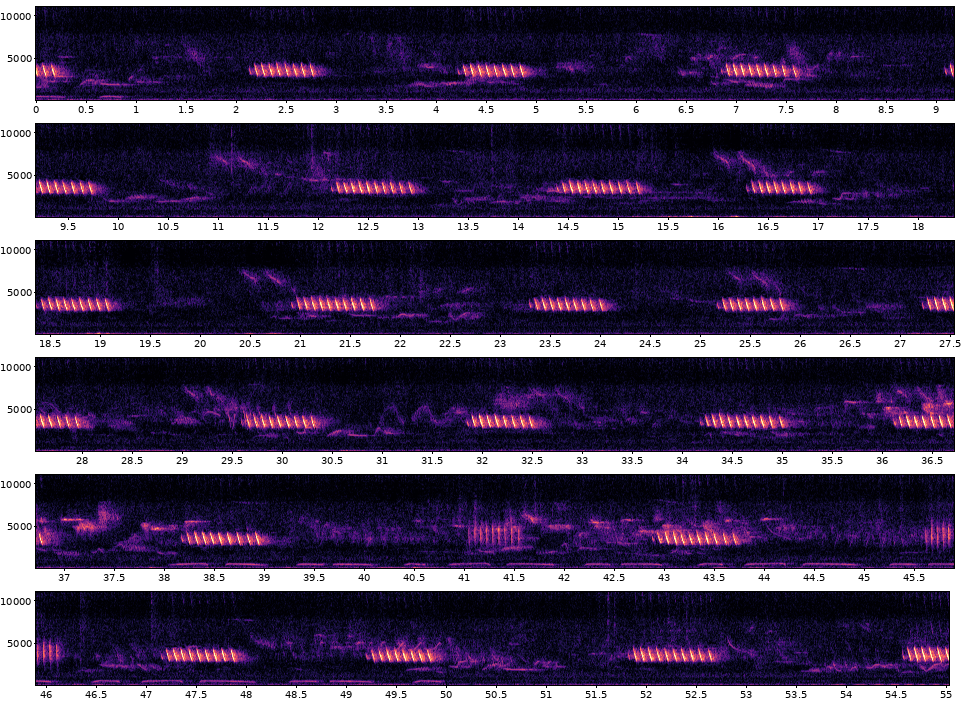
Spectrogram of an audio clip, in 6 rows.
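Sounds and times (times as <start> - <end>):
low arching bird calls: 0.0 - 1.3, 36.1 - 51.2
birds chirping: 34.2 - 55.0.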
